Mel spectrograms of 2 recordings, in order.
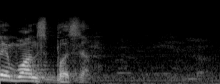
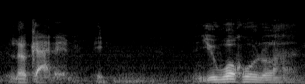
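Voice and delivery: low, soft and slow; a hushed aside; hushed narration; 9 semitones lower, 9 dB quieter than usual. Retold or imitated. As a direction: draw the listener in quietly. Narrating the standoff quietly.

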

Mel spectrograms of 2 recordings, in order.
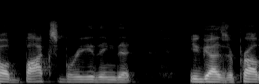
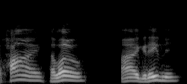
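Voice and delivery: polite phone greeting; 4 semitones higher than usual. Retold or imitated. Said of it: "shut that anger off and just go".

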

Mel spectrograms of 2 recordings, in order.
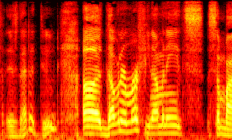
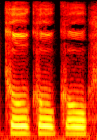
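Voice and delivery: ordinary talk

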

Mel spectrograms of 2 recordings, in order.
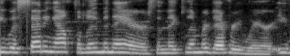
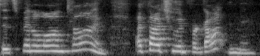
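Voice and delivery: touched; 7 semitones higher than usual. A narrator's reading. Armadillo moved to see friends.

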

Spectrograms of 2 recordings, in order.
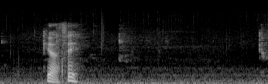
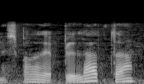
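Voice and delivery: ordinary talk, nothing marked

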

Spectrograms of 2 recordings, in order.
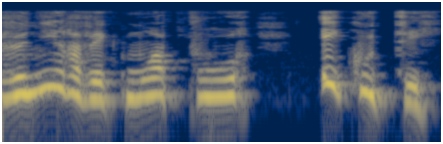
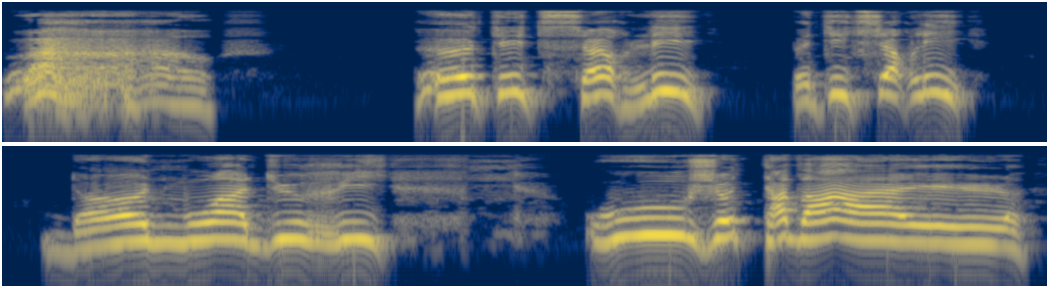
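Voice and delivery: loud, slow booming dragon roar; 8 dB louder, slower than usual. Acted. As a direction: threaten her like a hungry river dragon. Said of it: "bondit en rugissant". (rugissement de dragon menaçant)

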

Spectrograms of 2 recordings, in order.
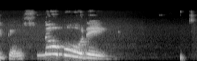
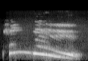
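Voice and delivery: excited name reveal; 11 semitones higher, 4 dB louder than usual. Shown as a demonstration. Introducing the story's hero.

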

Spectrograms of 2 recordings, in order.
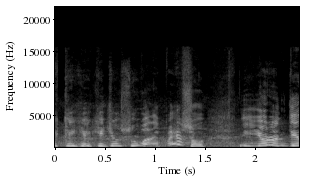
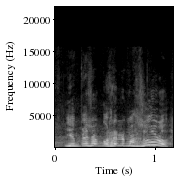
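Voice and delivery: ordinary talk, nothing marked

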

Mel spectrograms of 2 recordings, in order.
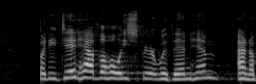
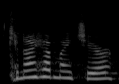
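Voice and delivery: ordinary delivery

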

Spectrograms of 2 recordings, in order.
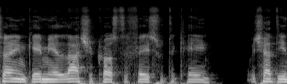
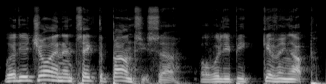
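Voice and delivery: officer's higher-pitched denunciation, pressing on point by point; accusing captain, angry; 4 semitones higher than usual. Acted. Captain confronting a suspected deserter with his lies, accusing. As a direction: voice a recruiting captain exposing an impostor.

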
